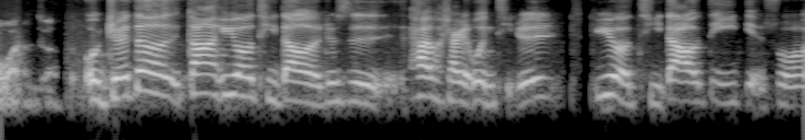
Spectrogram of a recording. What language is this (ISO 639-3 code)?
zho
